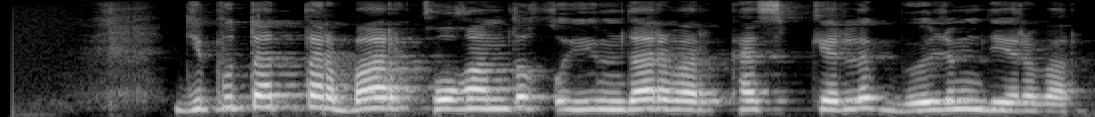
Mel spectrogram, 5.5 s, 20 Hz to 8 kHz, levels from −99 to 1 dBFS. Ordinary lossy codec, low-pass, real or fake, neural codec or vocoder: none; none; real; none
